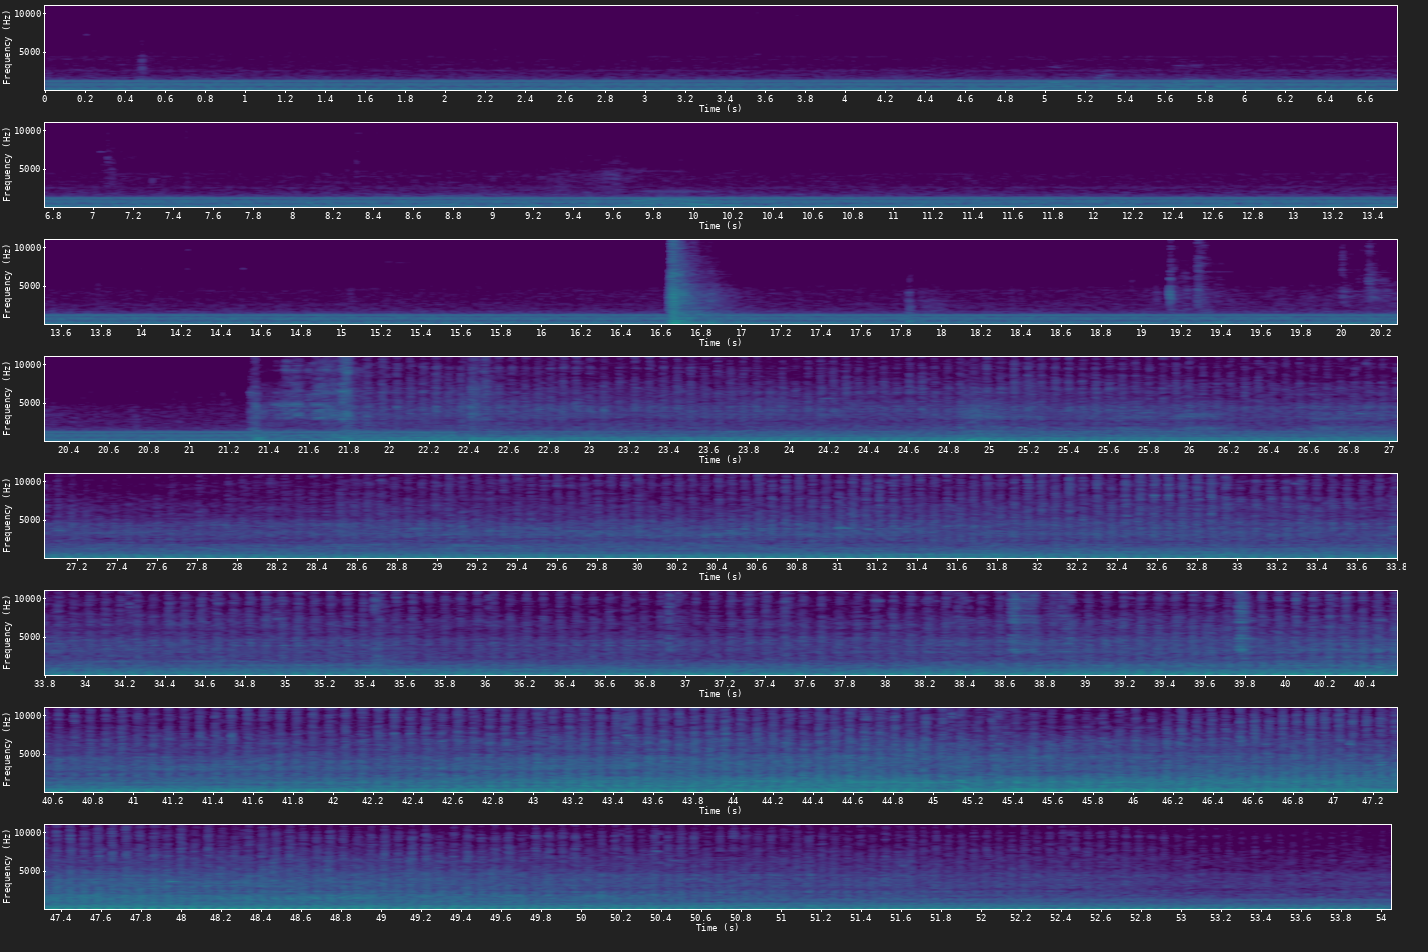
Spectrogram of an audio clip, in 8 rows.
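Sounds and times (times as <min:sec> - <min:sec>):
lawn mower engine running: 0:21.3 - 0:54.0.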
